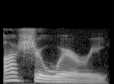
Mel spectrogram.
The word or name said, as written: ossuary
